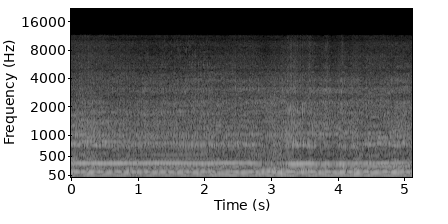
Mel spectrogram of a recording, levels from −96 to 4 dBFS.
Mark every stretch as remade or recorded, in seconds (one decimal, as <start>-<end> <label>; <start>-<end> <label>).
0.0-1.0 remade; 1.0-2.1 recorded; 2.1-5.1 remade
